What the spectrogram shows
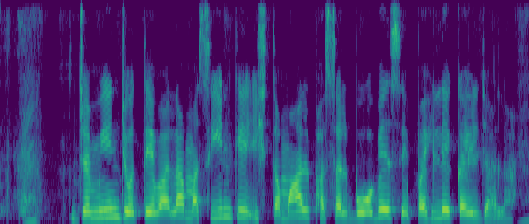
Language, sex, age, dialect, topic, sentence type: Bhojpuri, female, 25-30, Northern, agriculture, statement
